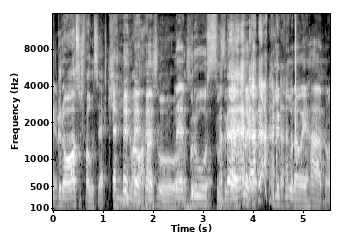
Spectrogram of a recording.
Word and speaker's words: Grossos: É Grossos, falou certinho, arrasou. Não é arrasou. Grossos, aquele plural errado. Não, é Grossos, igual ossos, tá?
